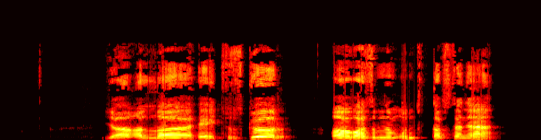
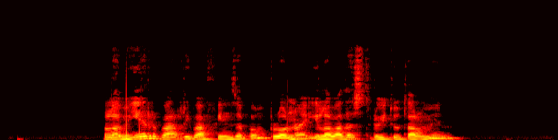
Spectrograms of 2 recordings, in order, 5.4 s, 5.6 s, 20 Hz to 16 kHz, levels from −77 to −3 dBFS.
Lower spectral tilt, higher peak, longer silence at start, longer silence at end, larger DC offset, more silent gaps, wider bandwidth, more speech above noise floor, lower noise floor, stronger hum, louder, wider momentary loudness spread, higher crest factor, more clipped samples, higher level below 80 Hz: second, -1.5 dB/octave vs -6.5 dB/octave; first, -2 dBFS vs -12 dBFS; about the same, 1.1 s vs 1.05 s; second, 0.5 s vs 1 s; neither; first, 3.06-3.11 s, 3.27-3.31 s vs none; about the same, 11.5 kHz vs 11 kHz; first, 50 dB vs 44 dB; about the same, -68 dBFS vs -71 dBFS; neither; first, -18 LUFS vs -27 LUFS; first, 11 LU vs 7 LU; about the same, 18 dB vs 18 dB; neither; first, -58 dBFS vs -78 dBFS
